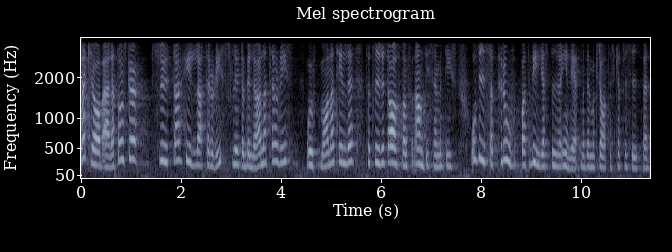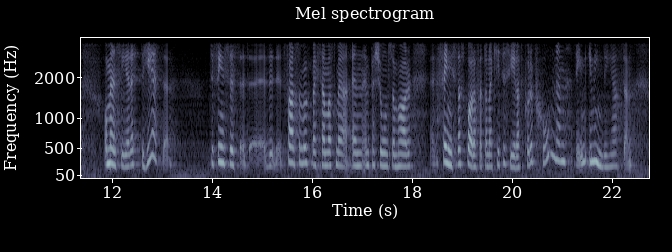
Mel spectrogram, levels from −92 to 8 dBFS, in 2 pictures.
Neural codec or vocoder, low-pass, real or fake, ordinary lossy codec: codec, 16 kHz, about 1 kbps, DyCAST, with the encoder's durations; 3.6 kHz; fake; none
